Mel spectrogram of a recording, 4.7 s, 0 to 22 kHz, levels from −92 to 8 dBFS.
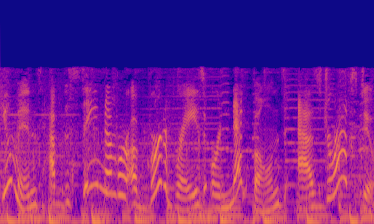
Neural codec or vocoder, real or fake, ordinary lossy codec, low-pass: none; real; MP3, 48 kbps; 7.2 kHz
